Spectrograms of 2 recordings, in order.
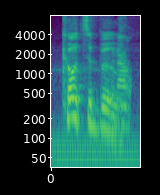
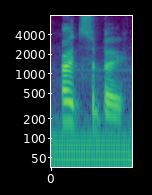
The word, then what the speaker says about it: Kotzebue: Pronounce it for me, please. Kotzebue. Kotzebue.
